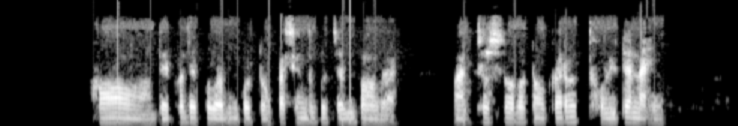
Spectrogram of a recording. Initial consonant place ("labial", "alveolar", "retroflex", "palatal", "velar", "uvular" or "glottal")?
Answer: glottal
